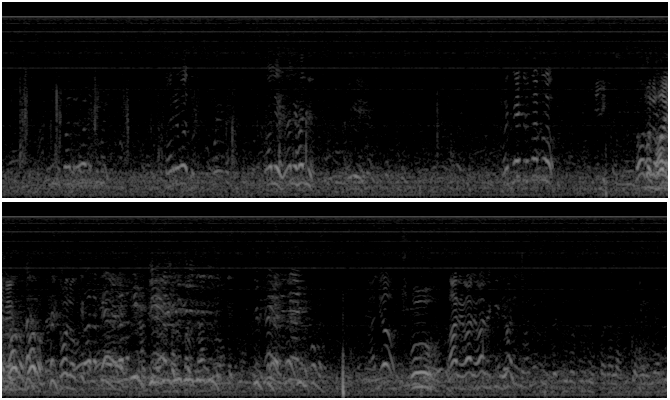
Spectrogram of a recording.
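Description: Men shout across the field in the distance, outdoors.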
